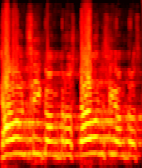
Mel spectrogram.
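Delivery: loud-ish, high-pitched mock complaint; acted whine of a fed-up child; grumbling child. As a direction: imitate a sulky kid griping at dinner. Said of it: "langsung mengomel".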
